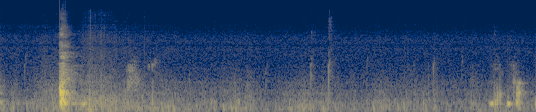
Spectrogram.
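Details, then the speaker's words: Persistent cough that won't go away, with chest pain, burning and pain on breathing and poor appetite; urgent care visit planned. One sharp cough in a quiet room, then faint movement sounds. "I'm just gonna stay home because of this stupid cough that just won't go away."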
